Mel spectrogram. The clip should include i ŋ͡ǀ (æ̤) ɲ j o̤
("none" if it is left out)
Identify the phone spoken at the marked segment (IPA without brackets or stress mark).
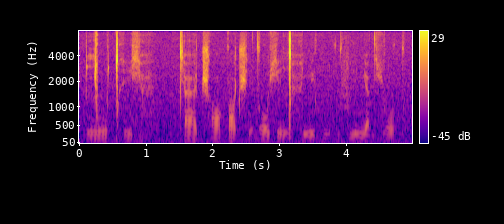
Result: æ̤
